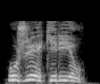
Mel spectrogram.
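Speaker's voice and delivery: usual speaking voice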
